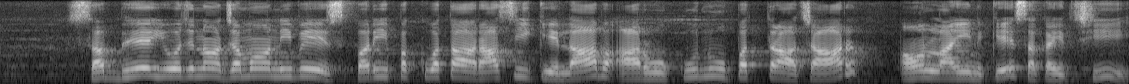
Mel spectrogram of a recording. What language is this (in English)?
Maithili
